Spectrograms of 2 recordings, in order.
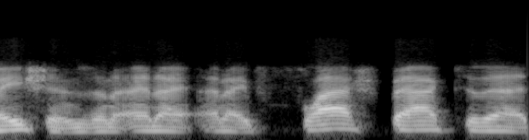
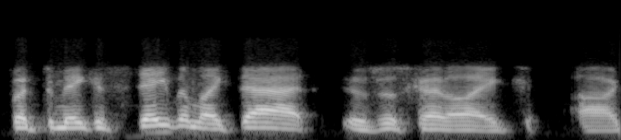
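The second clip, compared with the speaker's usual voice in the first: ordinary talk, nothing marked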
